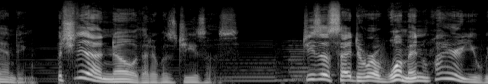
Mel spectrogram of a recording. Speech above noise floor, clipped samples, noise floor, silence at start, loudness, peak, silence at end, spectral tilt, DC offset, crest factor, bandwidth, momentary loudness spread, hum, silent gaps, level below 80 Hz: 23 dB; under 0.1%; -44 dBFS; 0 s; -20 LUFS; -2 dBFS; 0 s; -4 dB/octave; under 0.1%; 18 dB; over 20 kHz; 16 LU; none; none; -52 dBFS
